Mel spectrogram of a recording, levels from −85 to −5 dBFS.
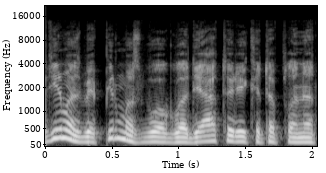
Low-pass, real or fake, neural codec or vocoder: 14.4 kHz; real; none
